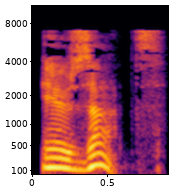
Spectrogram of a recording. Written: ersatz

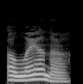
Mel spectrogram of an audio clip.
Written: allana

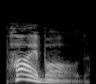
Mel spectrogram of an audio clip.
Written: piebald

